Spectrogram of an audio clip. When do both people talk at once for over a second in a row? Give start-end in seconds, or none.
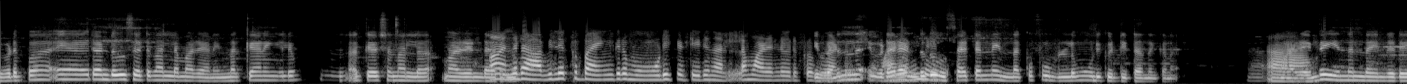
none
